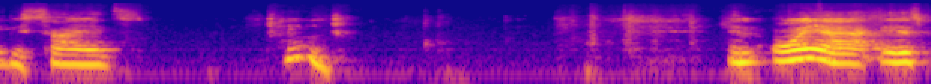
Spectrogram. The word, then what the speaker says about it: Oya: And Oya is pronounced Oya.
